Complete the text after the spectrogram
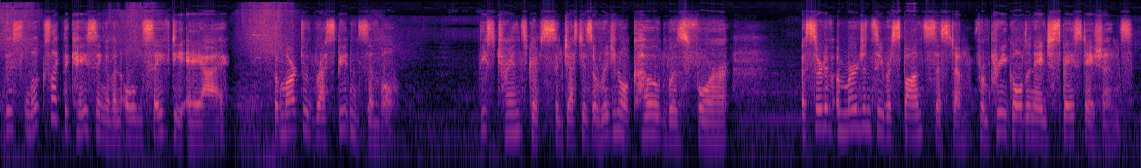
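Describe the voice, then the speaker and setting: Curious researcher over the radio. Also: female voice, fairly low pitch, normal speed, slight background noise, low-quality recording. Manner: inquisitive, analytical. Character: curious, sharp-minded woman researcher on comms. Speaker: guardian's radio contact. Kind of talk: video game cutscene dialogue. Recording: game audio with loud score.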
